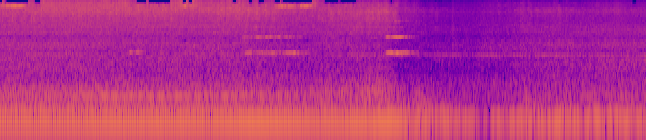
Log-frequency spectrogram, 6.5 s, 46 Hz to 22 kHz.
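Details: 2000 5.3 LS V8 swapped into 1992 C1500 with reworked standalone harness, coils changed and tuned, idling hot; rough uneven lope that stumbles and sags, misfire, suspected fuel pressure loss when pumps get hot.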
